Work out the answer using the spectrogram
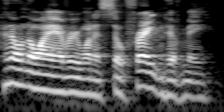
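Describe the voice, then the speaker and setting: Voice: medium pitch, animated, quick pace, fairly bright tone, natural voice. A storyteller as a tiny sheepish monster. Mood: sheepish, sad. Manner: hesitant, timid. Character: tiny, sheepish, harmless male furry monster.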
